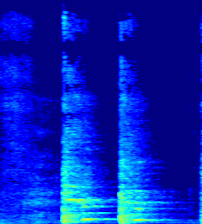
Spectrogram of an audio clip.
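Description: A woman coughing twice, about half a second apart, from a bout of flu.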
